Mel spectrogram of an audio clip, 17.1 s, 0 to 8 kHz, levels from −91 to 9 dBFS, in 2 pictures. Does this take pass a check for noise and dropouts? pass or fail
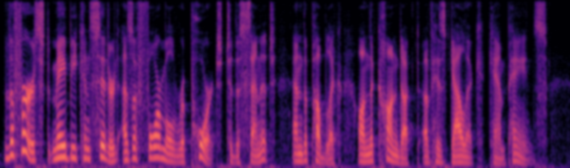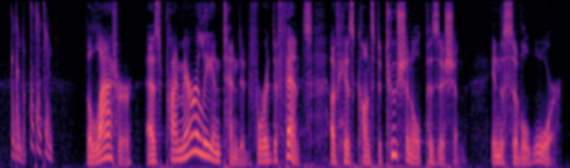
fail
